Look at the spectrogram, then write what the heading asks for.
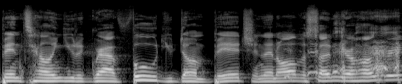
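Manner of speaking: loud retold tirade, rising as it goes; angry rant. Scolding friend who refused food, loud mock-angry rant. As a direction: build an exasperated yell, a laugh creeping in. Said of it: "I was angry".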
